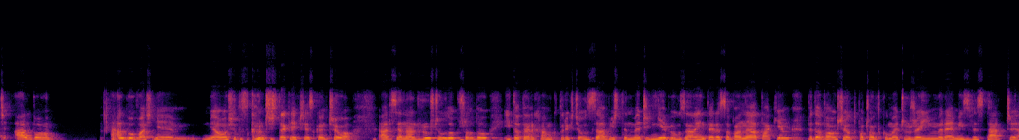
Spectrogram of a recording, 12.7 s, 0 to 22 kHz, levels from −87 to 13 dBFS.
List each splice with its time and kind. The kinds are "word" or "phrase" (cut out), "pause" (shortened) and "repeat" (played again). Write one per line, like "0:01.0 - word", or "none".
none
